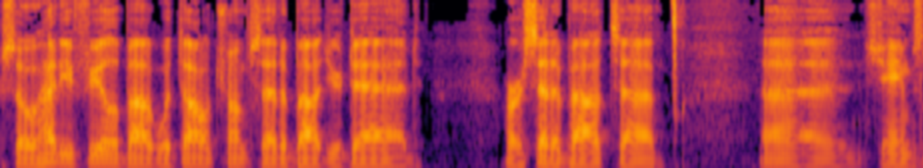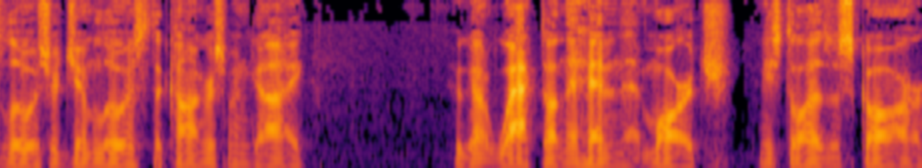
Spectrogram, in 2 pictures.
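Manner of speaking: plain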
